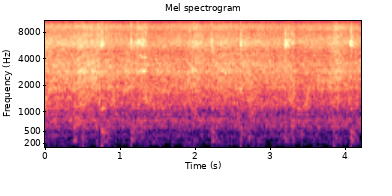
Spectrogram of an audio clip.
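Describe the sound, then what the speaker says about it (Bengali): Potatoes fry in hot oil with onion, green chili, turmeric, coriander, chili, cumin and salt, giving a steady dense sizzle close to the ear, punctuated by sharp spatula knocks against the pan. "আলু ভাজিতে আমি তেল গরম করে আলুগুলো দিয়ে পেঁয়াজ কাঁচামরিচ হলুদ ধনিয়া মরিচ জিরা লবণ সব কিছু একসাথে দিয়ে দিচ্ছি"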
